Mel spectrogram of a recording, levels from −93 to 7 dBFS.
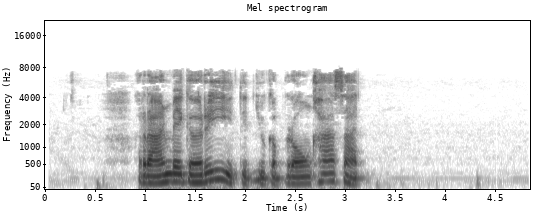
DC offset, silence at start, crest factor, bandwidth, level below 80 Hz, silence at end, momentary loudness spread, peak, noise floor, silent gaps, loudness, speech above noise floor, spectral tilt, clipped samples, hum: under 0.1%; 0.95 s; 18 dB; 8.2 kHz; -54 dBFS; 1.7 s; 9 LU; -2 dBFS; -65 dBFS; none; -18 LUFS; 49 dB; -5 dB/octave; under 0.1%; none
